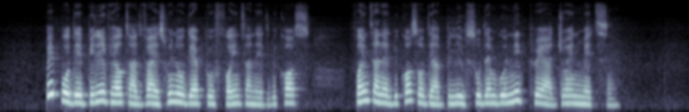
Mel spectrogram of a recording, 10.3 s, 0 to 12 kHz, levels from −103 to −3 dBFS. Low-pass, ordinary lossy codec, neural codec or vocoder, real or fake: 10.8 kHz; none; none; real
